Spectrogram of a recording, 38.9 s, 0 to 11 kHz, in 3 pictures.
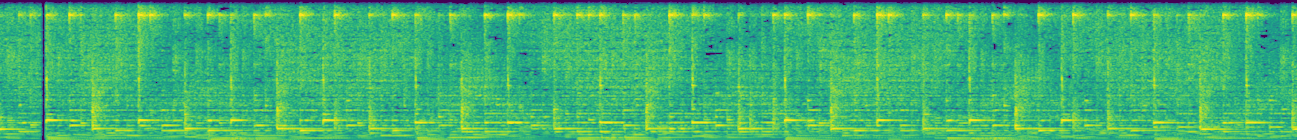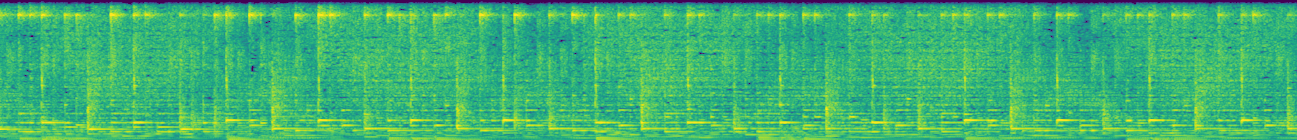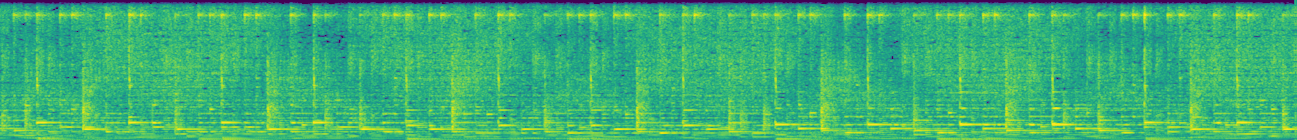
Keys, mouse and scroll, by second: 0.7 ctrl+middle click, 1.1 shift+middle click, 1.5 ctrl+middle click, 2.0 shift+middle click, 2.7 ctrl+middle click, 3.1-4.9 shift+middle drag, 4.9 g, 6.3 click, 6.5 s, 7.6 click, 8.3 g, 9.7 click, 9.9 ctrl+middle click, 10.4 shift+middle click, 10.8 ctrl+middle click, 11.1 shift+middle click, 12.0 g, 13.6 z, 14.0 click, 14.4 g, 16.8 click, 17.4 s, 19.2 click, 19.5 s, 20.2 click, 20.5 g, 23.2 Up, 24.1 click, 24.6 ctrl+s, 24.9-27.1 middle drag, 27.1 click, 28.8 ctrl+middle click, 29.8 click, 30.8 ctrl+middle click, 31.3 shift+middle click, 31.8 ctrl+middle click, 32.2 shift+middle click, 33.3 g, 35.8 click, 36.0 ctrl+s, 38.0 click, 38.3 ctrl+s, 38.5-38.9 ctrl+middle drag.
